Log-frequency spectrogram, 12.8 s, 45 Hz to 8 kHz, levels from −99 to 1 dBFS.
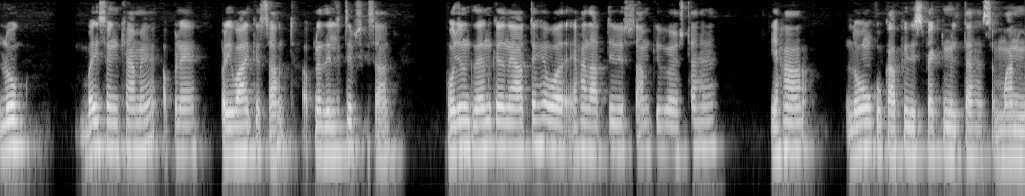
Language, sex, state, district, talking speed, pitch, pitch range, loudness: Hindi, male, Bihar, Jahanabad, 150 wpm, 150 Hz, 140-160 Hz, -18 LUFS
